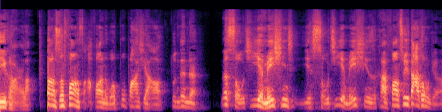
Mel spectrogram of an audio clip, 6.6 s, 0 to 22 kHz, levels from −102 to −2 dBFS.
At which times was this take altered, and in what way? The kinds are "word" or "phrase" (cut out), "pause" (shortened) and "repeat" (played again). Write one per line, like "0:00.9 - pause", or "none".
none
